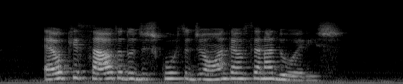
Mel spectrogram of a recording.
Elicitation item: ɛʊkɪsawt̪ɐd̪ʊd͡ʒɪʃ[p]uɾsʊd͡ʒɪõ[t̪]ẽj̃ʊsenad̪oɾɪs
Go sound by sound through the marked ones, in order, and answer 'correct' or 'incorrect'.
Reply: incorrect: k, correct

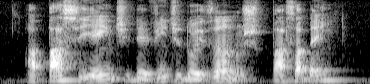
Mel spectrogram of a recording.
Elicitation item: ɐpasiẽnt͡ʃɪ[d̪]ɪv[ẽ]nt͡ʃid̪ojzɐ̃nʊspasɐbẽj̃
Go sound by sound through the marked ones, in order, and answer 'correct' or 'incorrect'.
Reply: correct, incorrect: ĩ

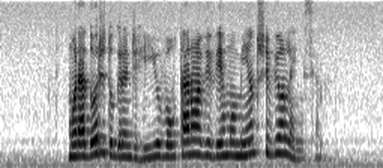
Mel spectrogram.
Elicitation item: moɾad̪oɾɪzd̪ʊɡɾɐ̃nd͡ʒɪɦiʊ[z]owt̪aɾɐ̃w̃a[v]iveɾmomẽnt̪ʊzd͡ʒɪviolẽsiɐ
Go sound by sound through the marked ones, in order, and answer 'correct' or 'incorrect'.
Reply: incorrect: v, correct

